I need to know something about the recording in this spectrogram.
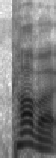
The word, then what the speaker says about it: Kava: whose name I keep kava-kava rhymes with Java okay there you go can I remember today or now cava and he's like well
